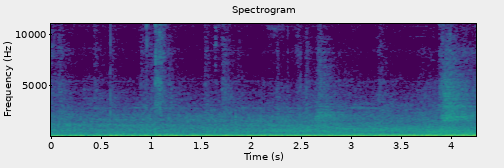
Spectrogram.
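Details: 2003 Mitsubishi Magna VRX (TL, 163 kW) with a new custom in-house sports exhaust replacing the rusted factory 2.5-inch system, heard from outside on its first hot run: deep, steady low rumble, no rattles, ticks or blowing; healthy exhaust.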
